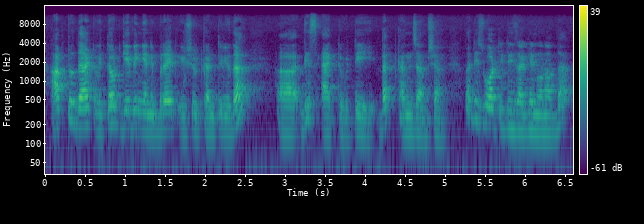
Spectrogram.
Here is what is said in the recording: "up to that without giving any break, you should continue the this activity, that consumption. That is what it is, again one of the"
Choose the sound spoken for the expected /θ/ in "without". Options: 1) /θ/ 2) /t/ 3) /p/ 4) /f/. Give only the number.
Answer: 2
